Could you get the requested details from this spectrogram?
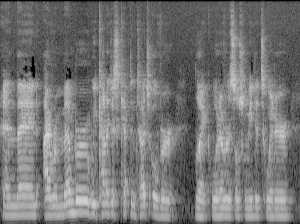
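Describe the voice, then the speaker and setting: A man's voice: on the high side, flat delivery, moderate pace. A man in his twenties hosting a podcast, joking around and swearing casually as he chats. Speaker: podcast host. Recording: echoey room.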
